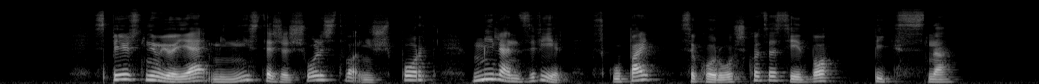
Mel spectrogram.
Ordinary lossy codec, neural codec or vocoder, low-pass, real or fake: none; none; 14.4 kHz; real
